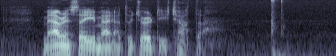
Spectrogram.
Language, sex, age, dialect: Faroese, male, 36-60, Suðurstreymoy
